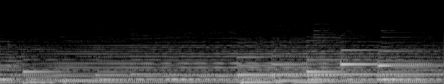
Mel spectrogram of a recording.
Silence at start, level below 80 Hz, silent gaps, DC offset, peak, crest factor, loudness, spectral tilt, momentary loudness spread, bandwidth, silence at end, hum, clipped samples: 0 s; -46 dBFS; none; under 0.1%; -8 dBFS; 16 dB; -25 LUFS; -10 dB/octave; 8 LU; 7 kHz; 0 s; 50 Hz at -40 dBFS; under 0.1%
